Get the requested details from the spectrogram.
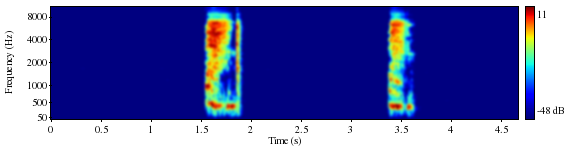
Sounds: Sneeze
